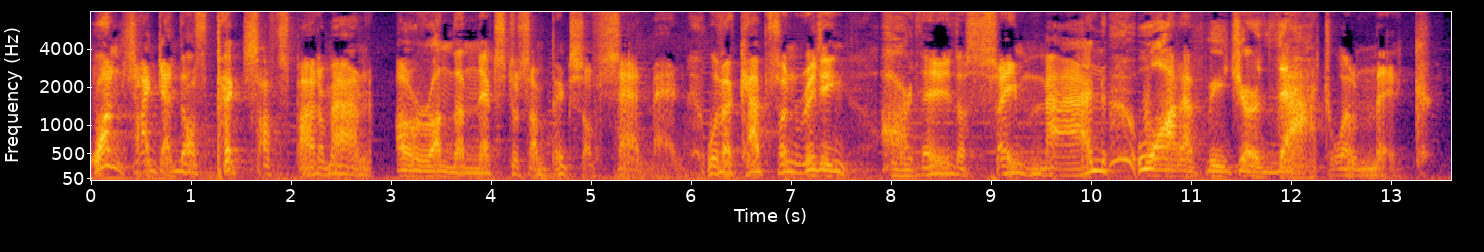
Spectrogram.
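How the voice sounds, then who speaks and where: Over music in the background, a raspy put-on character voice swings very widely in pitch at a very slow pace. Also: man, medium pitch for a man. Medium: dub. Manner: loud, blustering.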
